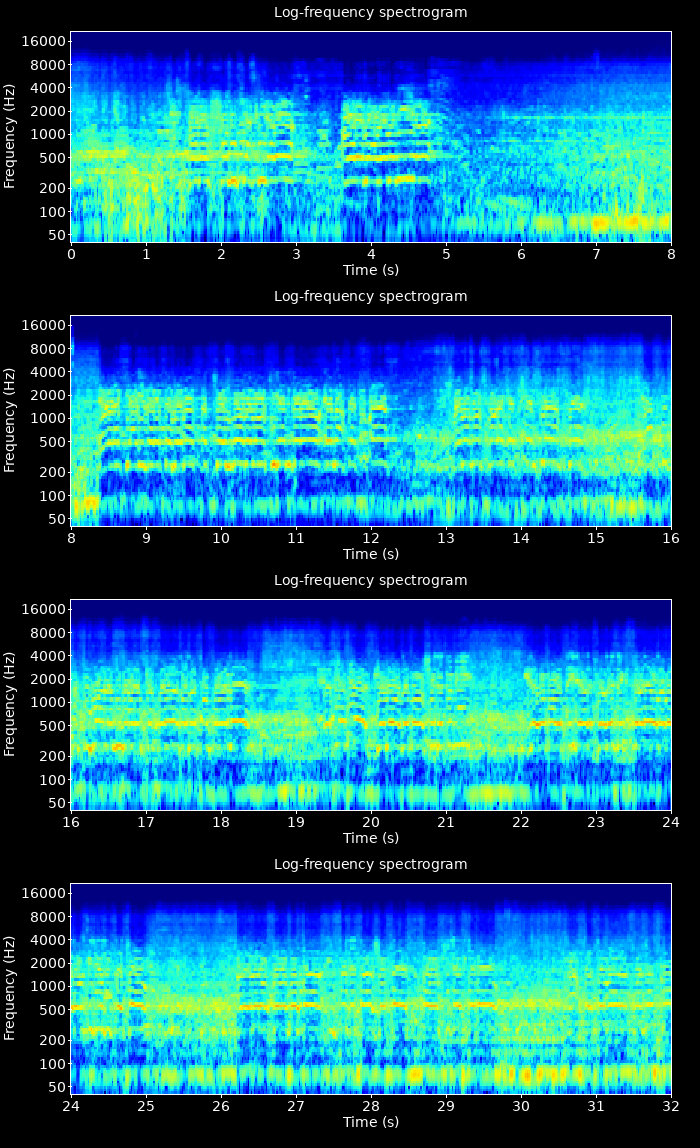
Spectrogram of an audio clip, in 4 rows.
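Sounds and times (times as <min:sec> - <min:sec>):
commentator over loudspeakers: 0:00.0 - 0:32.0
race car engines revving: 0:00.0 - 0:32.0.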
